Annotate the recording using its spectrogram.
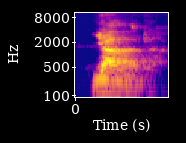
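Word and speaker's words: יד: Yad. All right. You read like this. Y the whole thing is connected. Bam. hand in English in the ancient is called it sound is pronounced yad in ancient spelled from right to left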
